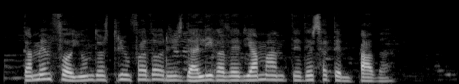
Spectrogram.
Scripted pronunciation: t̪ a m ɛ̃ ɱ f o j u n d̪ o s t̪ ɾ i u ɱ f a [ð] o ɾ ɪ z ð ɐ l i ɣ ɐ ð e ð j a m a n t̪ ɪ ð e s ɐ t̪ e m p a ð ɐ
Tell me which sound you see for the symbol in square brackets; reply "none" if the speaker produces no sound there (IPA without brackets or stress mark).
ð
